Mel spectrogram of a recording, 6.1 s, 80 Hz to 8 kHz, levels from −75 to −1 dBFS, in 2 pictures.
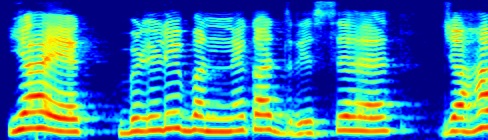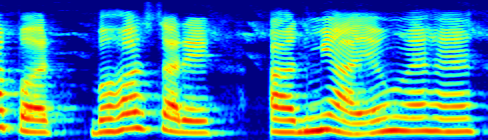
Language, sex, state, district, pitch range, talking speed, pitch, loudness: Hindi, female, Jharkhand, Ranchi, 255-290 Hz, 145 wpm, 275 Hz, -14 LUFS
